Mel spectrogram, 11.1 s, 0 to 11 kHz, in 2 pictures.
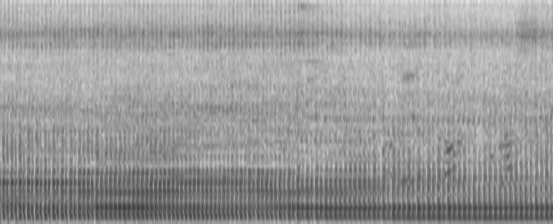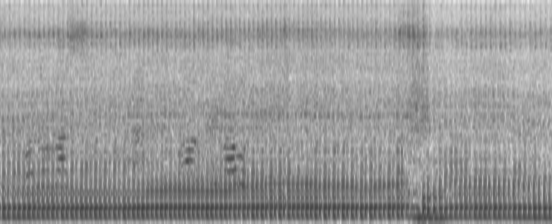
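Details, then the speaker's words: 2009 Kawasaki Ninja 250, brought in as a non-starter: rough twin idle with fast, uneven metallic ticking from the top end over the exhaust drone; teardown found the left side of the crankshaft damaged. "jadi motornya tadi sempat hidupkan ternyata bunyinya lumayan kasar ngelitik di bagian recsel"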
